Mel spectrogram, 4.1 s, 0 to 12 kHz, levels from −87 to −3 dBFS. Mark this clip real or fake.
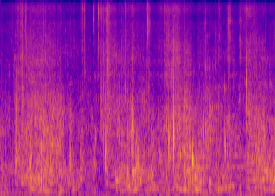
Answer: fake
